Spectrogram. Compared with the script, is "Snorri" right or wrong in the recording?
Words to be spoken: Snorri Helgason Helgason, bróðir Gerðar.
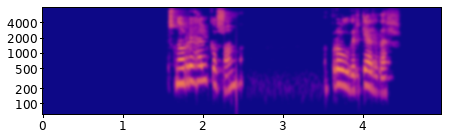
right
